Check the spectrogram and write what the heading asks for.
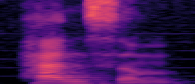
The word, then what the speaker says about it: handsome: other word is handsome handsome the D is going to be dropped in this word and that's how it's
